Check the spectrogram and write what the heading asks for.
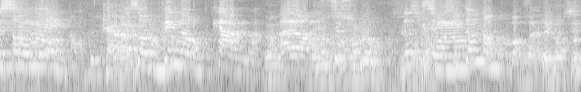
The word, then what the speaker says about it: Cham: L'origine de mon nom, c'est écrit C-H-A-M, donc et ça se prononce Cam, donc ça vient de l'hébreu. Oui. Cam qui veut dire noir.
